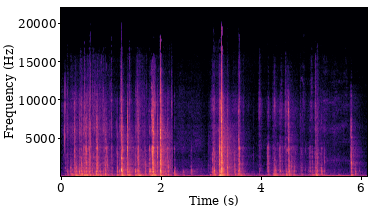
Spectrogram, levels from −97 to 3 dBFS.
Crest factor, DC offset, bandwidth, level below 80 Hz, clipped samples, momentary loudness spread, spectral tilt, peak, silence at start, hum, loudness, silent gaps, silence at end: 24 dB; under 0.1%; 19 kHz; -38 dBFS; under 0.1%; 23 LU; -3.5 dB/octave; -4 dBFS; 0.05 s; none; -27 LUFS; none; 0 s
